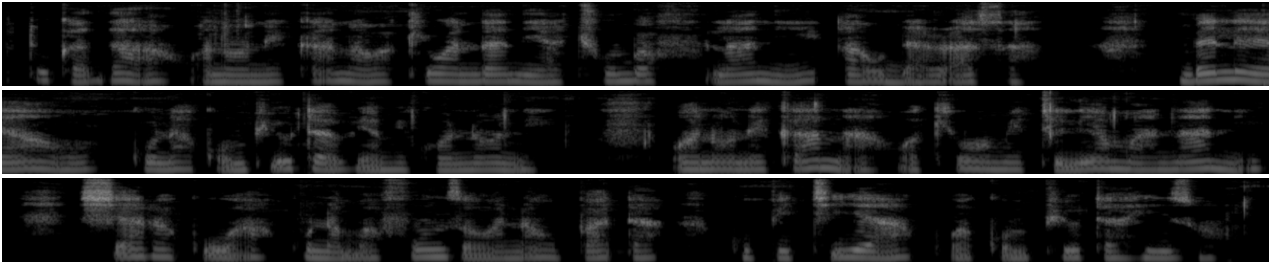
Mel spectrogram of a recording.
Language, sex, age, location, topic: Swahili, female, 25-35, Nairobi, education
